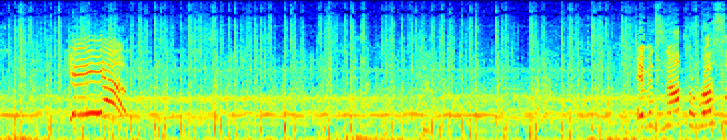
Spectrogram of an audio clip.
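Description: Horses in Red Dead Redemption clip-clop along at a steady gait under the game's music and ambient sound, with a whinny-like tone near the start and more at the end.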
